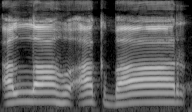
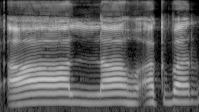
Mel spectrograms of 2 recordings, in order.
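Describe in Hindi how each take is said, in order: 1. Akbar में b के बाद वाला स्वर खींचा गया है। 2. Allah का पहला स्वर लंबा खींचा गया है। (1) "अल्लाह अकबर की बा के आगे अलिफ बढ़ा रहा है" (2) "पहले जो पढ़ रहा है वो अल्लाह कर रहा है, अलिफ को इतना बढ़ा रहा है"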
